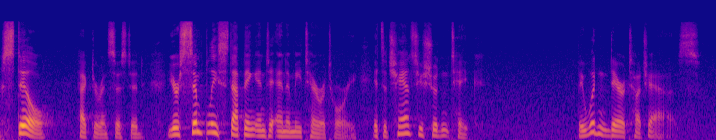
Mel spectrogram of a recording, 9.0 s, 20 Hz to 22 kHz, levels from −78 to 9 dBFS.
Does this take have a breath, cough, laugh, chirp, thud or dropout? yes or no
no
